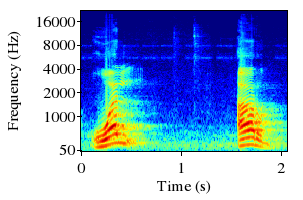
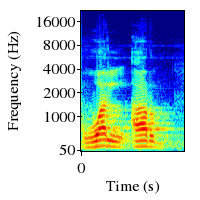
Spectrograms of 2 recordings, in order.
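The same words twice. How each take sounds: First: A brief silent stop comes before 'ard'. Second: A glottal catch begins 'ard' without a pause. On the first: "jadi ada saktahnya dulu" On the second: "kita baca biasa wal ard"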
